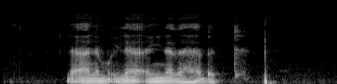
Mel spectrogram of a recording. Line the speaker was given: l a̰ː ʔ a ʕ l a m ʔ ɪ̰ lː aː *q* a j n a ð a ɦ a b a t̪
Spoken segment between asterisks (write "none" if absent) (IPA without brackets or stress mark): ʔ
